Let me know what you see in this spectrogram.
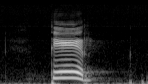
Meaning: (noun) 1. chariot, vehicle, car 2. Rohini, the 4th nakshatra 3. mirage; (verb) 1. to select; elect 2. to examine, investigate 3. to ponder, consider 4. to ascertain, form a conclusion
- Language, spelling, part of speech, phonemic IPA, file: Tamil, தேர், noun / verb, /t̪eːɾ/, Ta-தேர்.ogg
